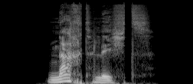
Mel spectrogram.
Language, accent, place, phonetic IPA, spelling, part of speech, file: German, Germany, Berlin, [ˈnaxtˌlɪçt͡s], Nachtlichts, noun, De-Nachtlichts.ogg
- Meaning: genitive singular of Nachtlicht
